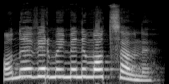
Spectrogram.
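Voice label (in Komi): он-ӧ вермӧй меным отсавны, Komi, female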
